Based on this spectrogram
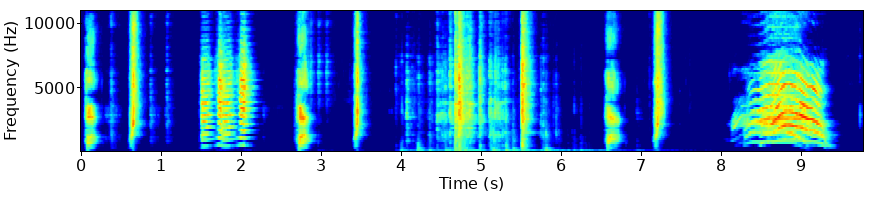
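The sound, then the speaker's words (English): Two cats, hit by one thrown dagger, yowl and screech in short, sharp cries, with a rumbling scuffle partway through, then one long, loud, wavering yowl near the end. No one speaks. “Two cats with one dagger.”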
